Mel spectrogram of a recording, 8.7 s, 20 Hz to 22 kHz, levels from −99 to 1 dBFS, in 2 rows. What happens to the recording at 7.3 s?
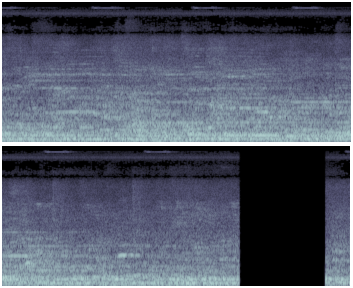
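At 7.33 s an audio dropout to silence cuts the sound until 8.40 s, likely lost input writing silence. Unlike gating, no room tone remains.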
